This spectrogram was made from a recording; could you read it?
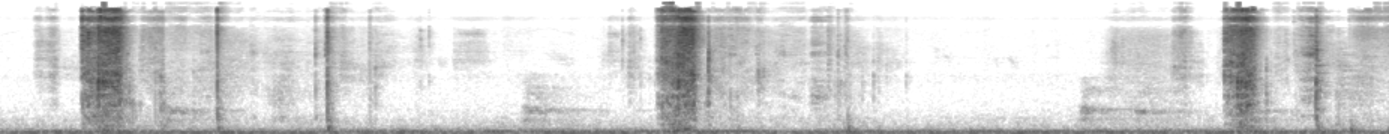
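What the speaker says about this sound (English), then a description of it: "Let me just tear this one down. I think I'll tear it rather than fussy cut it." Paper page from a book torn by hand during a crafting session, three distinct ripping bursts spaced a few seconds apart, close and fairly loud against a quiet room with faint handling sounds between.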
